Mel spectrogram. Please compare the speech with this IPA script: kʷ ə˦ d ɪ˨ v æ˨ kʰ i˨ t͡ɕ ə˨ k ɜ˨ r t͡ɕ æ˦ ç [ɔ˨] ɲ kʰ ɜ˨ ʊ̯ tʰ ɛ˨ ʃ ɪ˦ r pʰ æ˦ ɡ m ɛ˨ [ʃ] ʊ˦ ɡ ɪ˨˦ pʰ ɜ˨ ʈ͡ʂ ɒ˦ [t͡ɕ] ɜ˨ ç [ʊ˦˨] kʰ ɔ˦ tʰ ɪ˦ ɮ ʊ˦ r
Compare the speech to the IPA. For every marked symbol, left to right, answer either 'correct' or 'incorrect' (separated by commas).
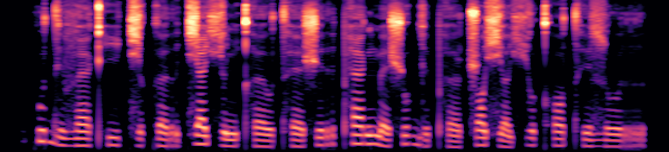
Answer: incorrect, correct, incorrect, correct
